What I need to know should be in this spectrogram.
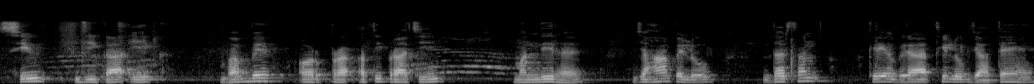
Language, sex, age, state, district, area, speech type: Hindi, male, 30-45, Uttar Pradesh, Ghazipur, urban, spontaneous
